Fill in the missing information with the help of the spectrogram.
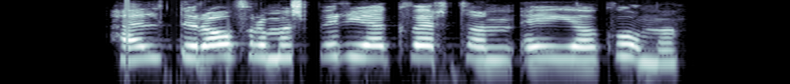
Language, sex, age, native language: Icelandic, male, 12, Icelandic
